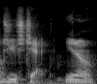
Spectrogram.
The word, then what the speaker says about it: Juszczyk: deadliest weapons in all of the NFL, Kyle Juszczyk. Kyle Juszczyk, but Juszczyk on Instagram. He literally is his name is spelled the phonetic way you're supposed to say his name, Juszczyk.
